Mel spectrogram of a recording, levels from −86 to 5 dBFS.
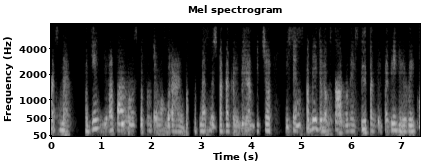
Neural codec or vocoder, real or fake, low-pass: codec, 44.1 kHz, 0.9 kbps, DAC; fake; 7.2 kHz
